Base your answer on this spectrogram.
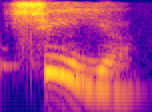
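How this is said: It is said with a Brazilian accent.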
